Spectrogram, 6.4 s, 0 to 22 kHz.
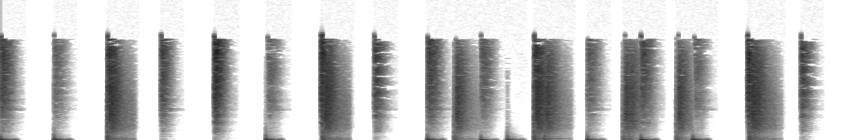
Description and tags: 2 bars, panned + chorused hi-hats. some swing on the snare drum.
beat, drums, sequenced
